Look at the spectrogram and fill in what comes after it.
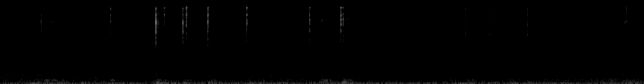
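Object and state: Metal chain necklace with coin pendant.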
